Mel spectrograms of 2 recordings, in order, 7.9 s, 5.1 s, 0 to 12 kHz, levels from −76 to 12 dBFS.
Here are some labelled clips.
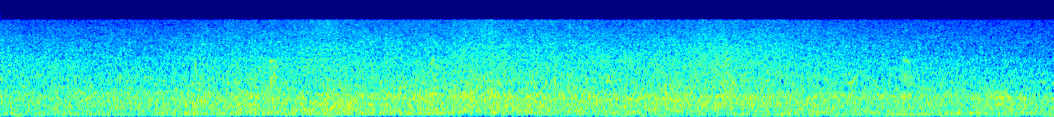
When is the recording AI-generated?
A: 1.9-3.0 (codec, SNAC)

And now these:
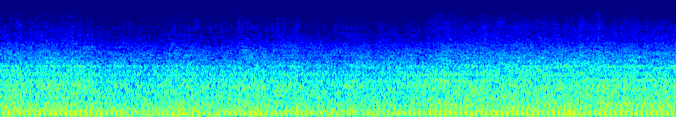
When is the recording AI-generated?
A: 2.1-5.1 (autoencoder, DAC-VAE)

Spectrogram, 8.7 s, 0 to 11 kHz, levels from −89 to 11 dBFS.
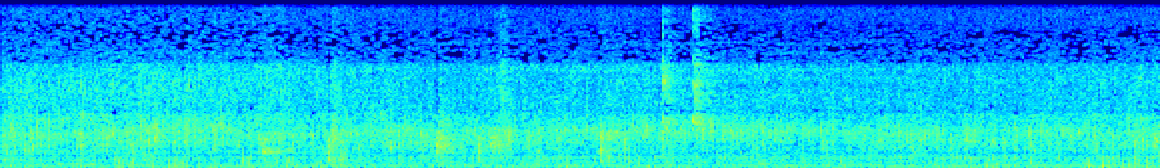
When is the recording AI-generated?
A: none

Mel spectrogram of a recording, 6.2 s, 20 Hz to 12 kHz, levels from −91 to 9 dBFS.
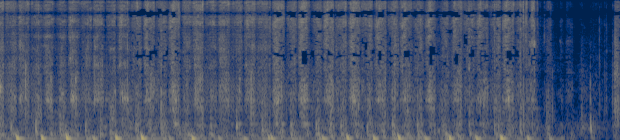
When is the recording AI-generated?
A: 0.0-1.3 (codec, SNAC); 1.8-2.7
